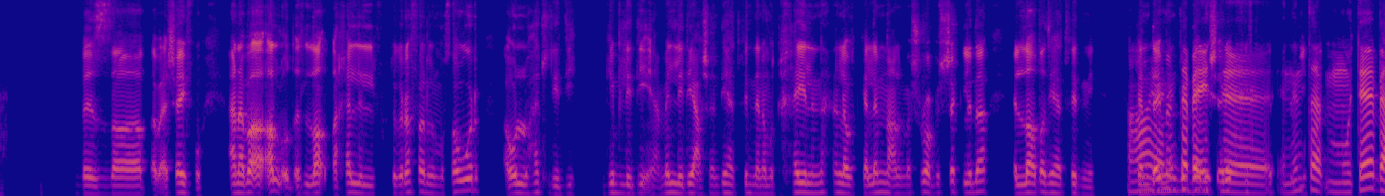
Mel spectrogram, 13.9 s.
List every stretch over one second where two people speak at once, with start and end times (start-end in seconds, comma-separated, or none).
11.3-13.1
